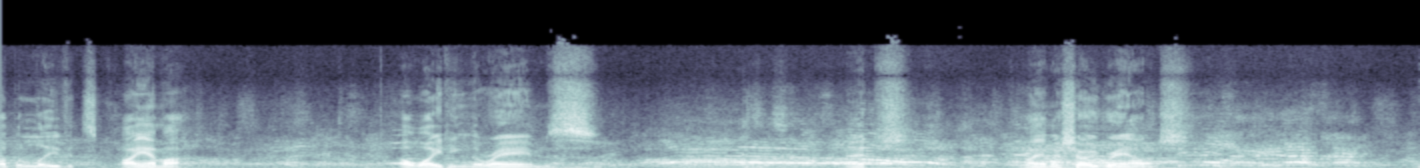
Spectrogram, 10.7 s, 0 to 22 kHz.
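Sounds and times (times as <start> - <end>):
speech: 0.0 - 1.5, 3.0 - 4.6, 6.3 - 6.9, 7.6 - 9.0
large crowd cheering at a football match: 0.0 - 10.6.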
